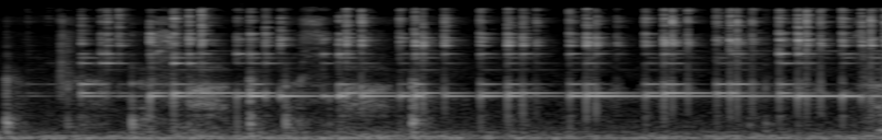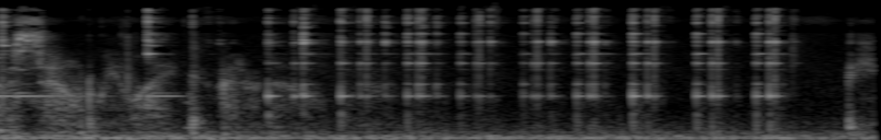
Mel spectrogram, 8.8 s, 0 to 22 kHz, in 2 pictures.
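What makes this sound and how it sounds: Fingernails tap rapidly and irregularly on a hand-painted ceramic mug, made by a coworker from a plain, uncolored mug at a pottery painting studio. The taps give bright, short clinks with a sustained chime-like ring around 1.3 kHz. The tapping is denser and louder in the first half, then sparser and softer toward the end.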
